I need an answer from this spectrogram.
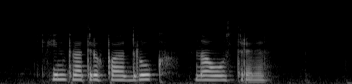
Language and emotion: Russian, neutral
